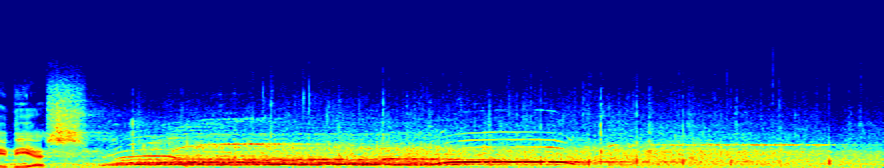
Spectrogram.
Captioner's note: audience cheering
